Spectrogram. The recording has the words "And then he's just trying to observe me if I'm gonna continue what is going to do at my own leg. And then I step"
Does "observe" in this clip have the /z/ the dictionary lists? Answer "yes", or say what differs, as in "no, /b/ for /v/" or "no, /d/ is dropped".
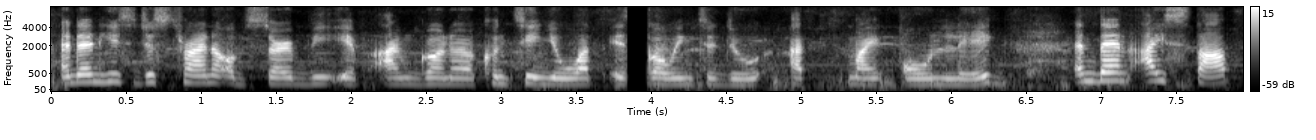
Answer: no, /s/ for /z/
